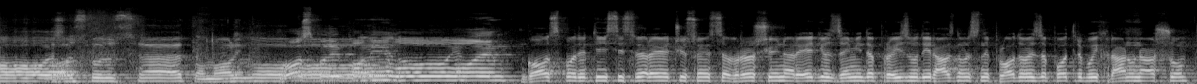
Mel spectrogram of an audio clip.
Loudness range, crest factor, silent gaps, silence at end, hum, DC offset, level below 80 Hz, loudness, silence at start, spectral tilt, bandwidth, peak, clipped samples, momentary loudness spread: 2 LU; 8 dB; none; 0 s; none; 0.2%; -48 dBFS; -15 LUFS; 0 s; -6.5 dB/octave; 12.5 kHz; -6 dBFS; under 0.1%; 4 LU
